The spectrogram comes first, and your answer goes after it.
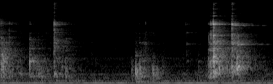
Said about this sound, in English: First thing we're going to do is I'm going to separate 3 eggs.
